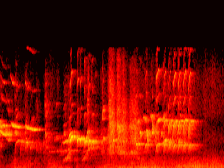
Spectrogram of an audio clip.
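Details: Several canaries singing, with high whistled notes and falling slurs, then a dense buzzing trill of fast repeated chirps.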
